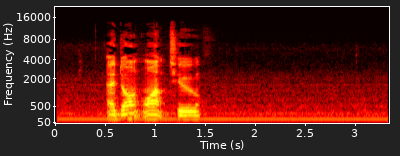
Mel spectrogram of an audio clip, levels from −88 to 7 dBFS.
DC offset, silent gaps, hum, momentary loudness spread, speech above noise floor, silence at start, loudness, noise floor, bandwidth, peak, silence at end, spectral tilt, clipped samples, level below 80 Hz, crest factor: under 0.1%; none; none; 6 LU; 26 dB; 0.5 s; -18 LUFS; -42 dBFS; 13.5 kHz; 0 dBFS; 1.9 s; -4.5 dB/octave; under 0.1%; -62 dBFS; 22 dB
